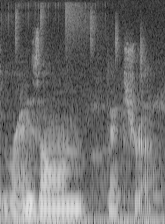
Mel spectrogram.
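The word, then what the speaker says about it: raison d'être: Raison. It's literally pronounced like raison. It's raison d'etre.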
